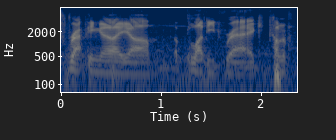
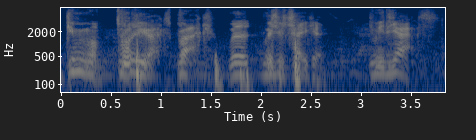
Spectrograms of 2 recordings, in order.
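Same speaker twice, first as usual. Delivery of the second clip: higher-pitched, angry demand; growing heated, demand your property back; angry prisoner; 8 semitones higher, 3 dB louder than usual. Acted. Bound prisoner demanding his axe back, angrily. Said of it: "he's just looking just angry".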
